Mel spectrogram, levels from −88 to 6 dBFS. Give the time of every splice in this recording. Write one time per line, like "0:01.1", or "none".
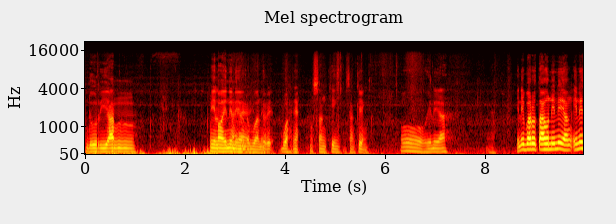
0:02.7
